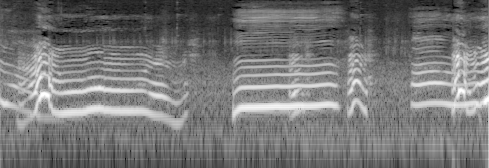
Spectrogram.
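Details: Singing Siberian Husky gives a sustained wavering howl, then a short break, a second steady held howl, a quick yipping warble, and a final rising howl note; no other sounds stand out.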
